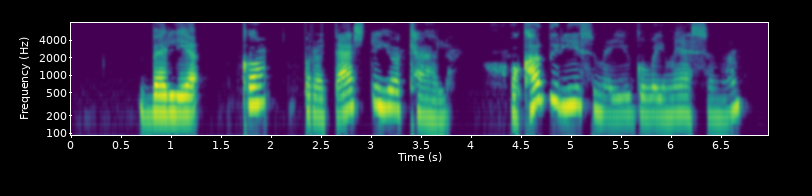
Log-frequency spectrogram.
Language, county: Lithuanian, Kaunas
